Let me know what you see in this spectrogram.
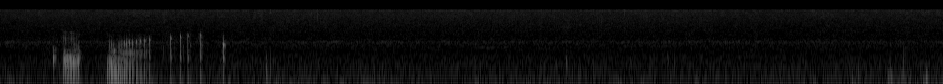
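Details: Woman's empty stomach after skipping breakfast and lunch, recorded around noon: brief burst of hollow, gurgling rumbles and squelches, then near-quiet; borborygmi (stomach growling).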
